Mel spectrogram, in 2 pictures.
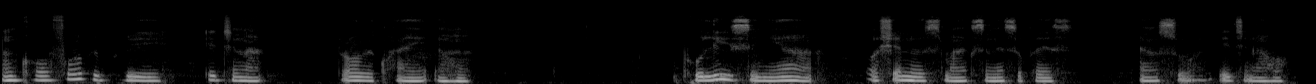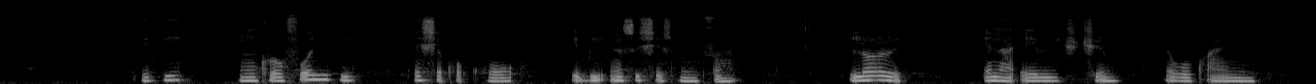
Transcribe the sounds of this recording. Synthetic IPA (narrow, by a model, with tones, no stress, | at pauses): ŋ̩˨kʰɾɔ˨fʊ˦ɔ˦be˨bɾeː˨ | e˦d͡ʑi˨nã˨ | ɾɔ˦ɔ˦bɪ˨kʰã˦ɛ˨ɦʊ̃˦ | pʰo˨li˦˨snĩ˨a˦˨ | ɔ˨ɕɛ˦nʊ̃˦˨sma˦˨ksnɪ̃˦sʊ˨pʰɛ˨s | n̩˦sʊ̰˦ḛ˦d͡ʑi˨nã˨ɦɔ˦ | e˨bi˦ | ŋ̩˨kʰɾɔ˨fʊ˦ɔ˦nĩ˦bi˦ | ɛ˦ɕɛ˨kʰɔ˨kʰɔː˦ | e˨bḭ˦n̩˦sʊ˦ɕɛ̰˨su˨nũ˨m˨tʰɾʊ̃˦m | lɔ˦ɾɪ˨k̚ | ɛ˦nã˨ʔɛ˨ɾi˦t͡ɕʰᶣi̥˦t͡ɕʰᶣɛ̰̃˦m | ɛ̰˦wɔ˨kʰa̰˨˦nĩ˦m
